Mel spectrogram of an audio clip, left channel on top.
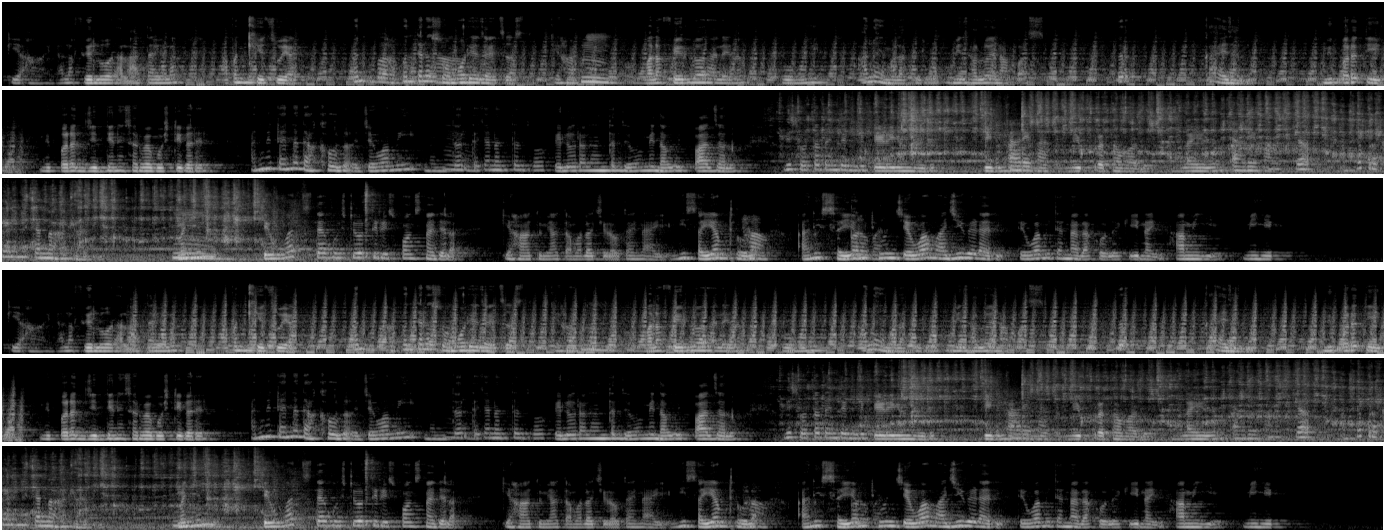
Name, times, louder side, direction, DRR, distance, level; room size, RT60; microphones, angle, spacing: voice 1, 0.1-1.9 2.2-3.0 3.5-7.5 7.8-8.3 8.6-10.4 11.2-11.4 12.0-12.6 13.2-13.9 14.2-15.9 16.3-21.2 21.6-23.2 23.6-26.1 26.5-27.0 27.2-28.7 29.4-29.8 30.2-32.2 32.6-35.2 35.6-40.3, equal, ahead, 10 dB, 0.4 m, -28 dB
sound 1, 1.2-14.0, right 7 dB, 85° right, 0.4 m, -33 dB
voice 2, 3.7-4.6 5.8-6.2 18.2-18.6 23.9-24.3 26.1-26.6 29.3-30.0 35.1-35.3 36.1-36.4, left 6 dB, 65° left, 17 dB, 0.4 m, -30 dB
Domestic sounds home sounds, 21.5-31.6, left 3 dB, 30° left, 1.1 m, -34 dB
11.0 x 9.6 x 6.5 m, 0.89 s
head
